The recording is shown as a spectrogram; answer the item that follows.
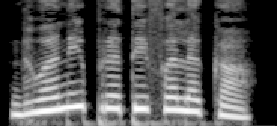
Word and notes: ಧ್ವನಿಪ್ರತಿಫಲಕ: dhvani prati phalaka

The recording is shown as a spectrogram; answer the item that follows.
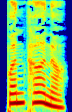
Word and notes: ಪಂಥಾನ: panthāna

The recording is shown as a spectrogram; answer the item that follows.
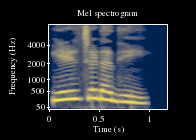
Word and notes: ಏಳ್ಜಡಧಿ: kannada

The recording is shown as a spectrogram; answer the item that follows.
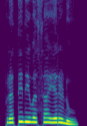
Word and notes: ಪ್ರತಿದಿವಸ: Kannada

